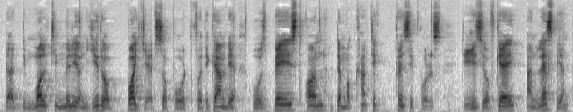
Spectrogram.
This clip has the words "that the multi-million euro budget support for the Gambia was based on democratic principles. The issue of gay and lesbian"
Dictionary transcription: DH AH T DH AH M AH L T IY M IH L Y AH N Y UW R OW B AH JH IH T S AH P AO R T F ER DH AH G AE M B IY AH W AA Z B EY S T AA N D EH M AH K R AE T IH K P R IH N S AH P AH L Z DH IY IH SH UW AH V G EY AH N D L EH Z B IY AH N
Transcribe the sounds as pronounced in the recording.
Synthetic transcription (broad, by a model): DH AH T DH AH M AH L T IY M IH L Y AH N Y UW R OW B AH JH IH T S AH P AO R T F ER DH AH G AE M B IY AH W AA Z B EY S T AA N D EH M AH K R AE T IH K P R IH N S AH P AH L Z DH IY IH S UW AH V G EY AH N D L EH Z B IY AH N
